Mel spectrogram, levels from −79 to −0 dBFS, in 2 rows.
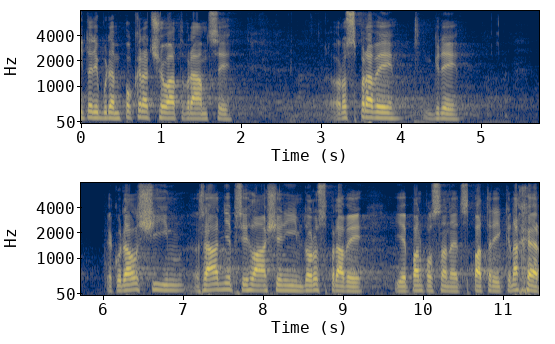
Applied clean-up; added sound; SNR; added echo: none; none; none; none.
